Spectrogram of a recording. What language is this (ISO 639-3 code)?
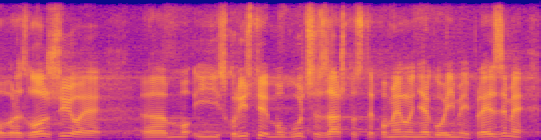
srp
